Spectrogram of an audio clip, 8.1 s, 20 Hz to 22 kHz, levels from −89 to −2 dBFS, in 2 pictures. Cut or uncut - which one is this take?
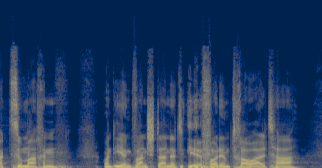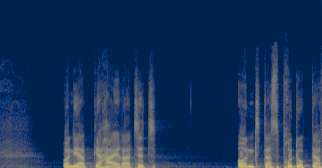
uncut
